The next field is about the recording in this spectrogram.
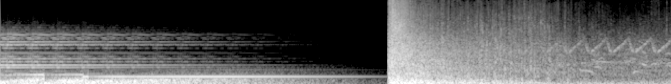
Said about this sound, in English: A bomb had just rattled the complex, and everyone was trying to figure out what happened.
